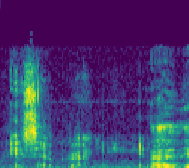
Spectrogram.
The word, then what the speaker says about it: ASAP Rocky: How you say his name? ASAP Rocky? I don't know. I'm not a rap guy, can you tell? – That's right. I think that sounds right. ASAP Rocky.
